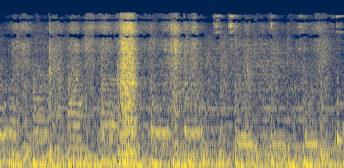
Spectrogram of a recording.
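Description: Background music with steady held notes, and a brief rustle of fabric about one and a half seconds in as a pram's padded boot cover is pressed and clipped into place.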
